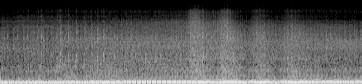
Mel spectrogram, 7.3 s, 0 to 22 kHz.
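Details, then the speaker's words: 1959 Plymouth Suburban Poly V8 with solid lifters, started after sitting since Friday with little choke. Deep, even idle with a brief blip; slightly clacky but healthy. The engine is tired and uses oil; charging reads 13.7 volts. "Oh, that sounds awesome."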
